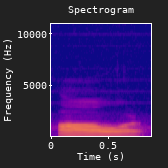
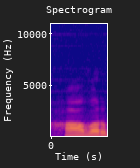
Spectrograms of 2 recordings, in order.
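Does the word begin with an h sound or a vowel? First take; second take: vowel; h sound. First: The word begins directly with a vowel. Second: The word begins with an h sound. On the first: The speaker calls it right. "ये होता है आवर" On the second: The speaker calls it wrong. "इसको कुछ बच्चे गलत pronounce करते हैं, इसको हावर बोलते हैं"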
